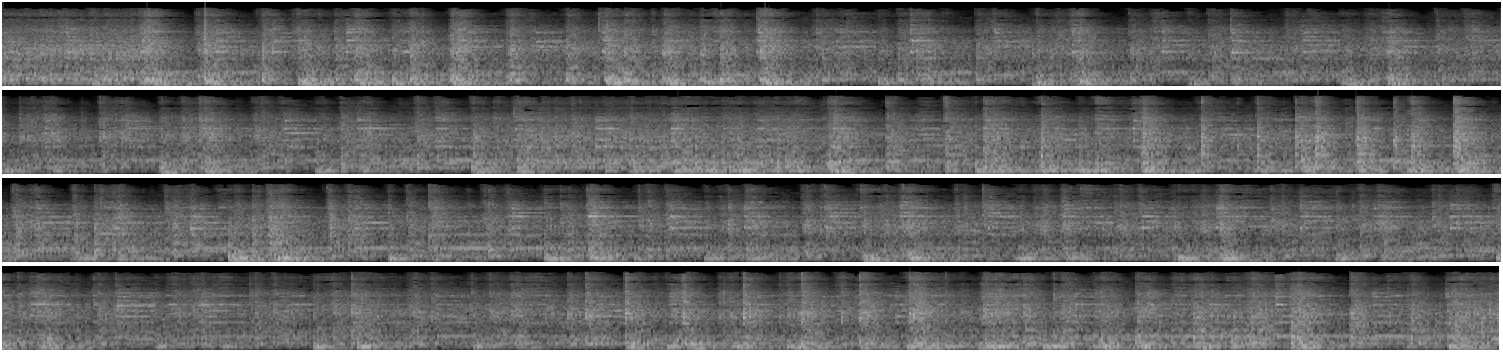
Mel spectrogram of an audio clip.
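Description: Several dhak drums, the large two-headed barrel drums of Durga Puja, beaten fast and continuously with thin sticks, with a metallic ringing mixed into the rhythm.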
